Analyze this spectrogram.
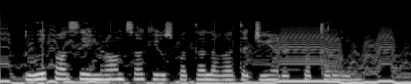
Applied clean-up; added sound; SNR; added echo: classical method spectral subtraction.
